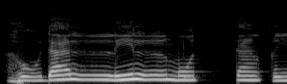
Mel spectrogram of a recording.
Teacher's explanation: Idgham itu memasukkan, bilaghunnah tanpa mendengung. Jadi, di hudal itu jangan mendengung lama. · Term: idgham bilaghunnah, idgham bila gunnah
